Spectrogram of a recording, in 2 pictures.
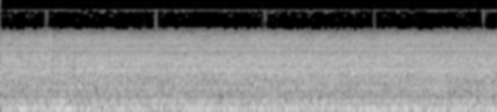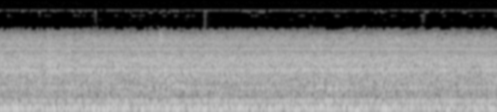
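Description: A jet engine hums steadily as an aircraft taxis.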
